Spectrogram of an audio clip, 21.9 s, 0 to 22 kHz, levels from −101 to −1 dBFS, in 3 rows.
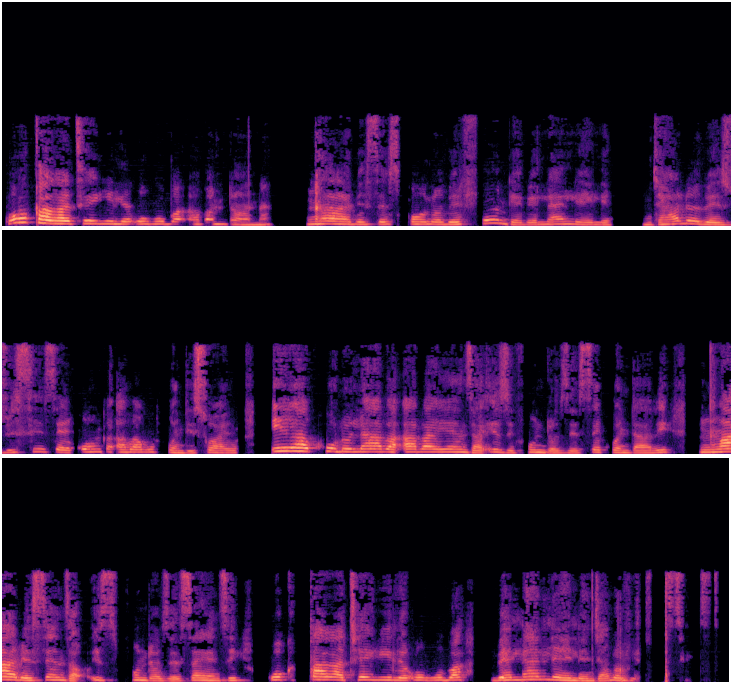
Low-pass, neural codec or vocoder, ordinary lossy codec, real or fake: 10.8 kHz; codec, 24 kHz, 3 kbps, HILCodec; MP3, 48 kbps; fake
